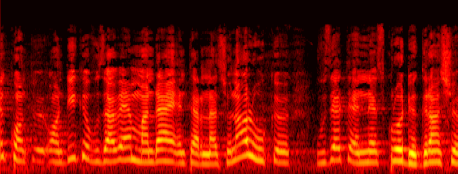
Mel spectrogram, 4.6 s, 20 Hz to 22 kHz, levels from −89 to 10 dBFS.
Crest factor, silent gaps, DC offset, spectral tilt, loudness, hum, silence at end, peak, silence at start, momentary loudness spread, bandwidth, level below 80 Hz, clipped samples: 18 dB; none; under 0.1%; -4.5 dB/octave; -27 LUFS; none; 0 s; -10 dBFS; 0 s; 11 LU; 13 kHz; -70 dBFS; under 0.1%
